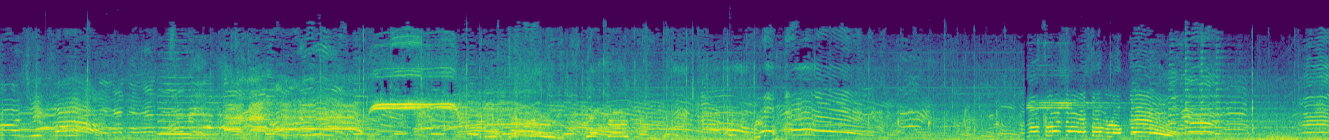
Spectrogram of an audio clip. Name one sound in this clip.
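Young women shout and scream excitedly outdoors.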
